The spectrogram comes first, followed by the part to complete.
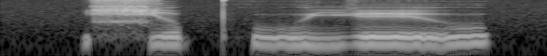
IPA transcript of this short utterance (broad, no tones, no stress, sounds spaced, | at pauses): ɕ ə pʰ u j e u̯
